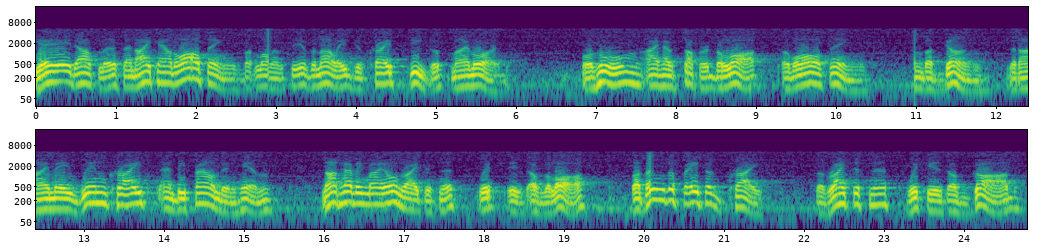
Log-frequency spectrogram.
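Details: Adult man reading aloud; normal voice.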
